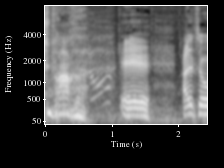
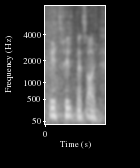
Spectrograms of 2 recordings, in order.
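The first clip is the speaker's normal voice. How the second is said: ordinary delivery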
